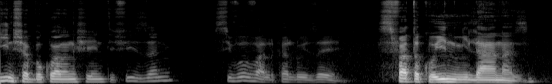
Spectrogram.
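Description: From 2.25 to 3.51 s, automatic gain rises: the input fell about 16 dB and the control slowly adds about 5 dB. Speech and room noise swell together, visible as a ramping waveform envelope and a brightening spectrogram noise floor.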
